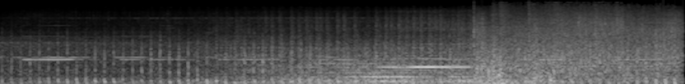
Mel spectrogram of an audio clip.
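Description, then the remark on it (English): A helicopter thunders overhead carrying a truck recovered from the water, about to set it down, its rotor chopping in a rapid, steady pulse that grows louder and fuller, with a roaring engine whine layered on top. “We can talk better after the helicopter sets it down and flies away.”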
